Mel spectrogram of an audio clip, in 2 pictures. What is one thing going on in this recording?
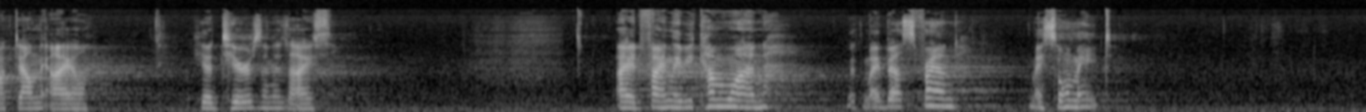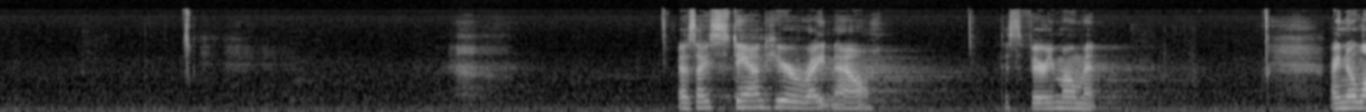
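A woman speaks slowly and softly into a microphone, with long pauses.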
